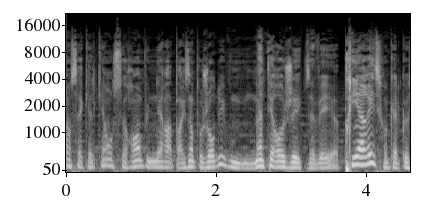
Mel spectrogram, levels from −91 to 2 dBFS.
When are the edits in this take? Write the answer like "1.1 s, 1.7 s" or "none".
3.2 s

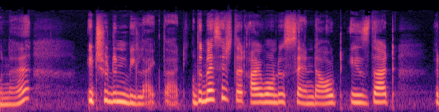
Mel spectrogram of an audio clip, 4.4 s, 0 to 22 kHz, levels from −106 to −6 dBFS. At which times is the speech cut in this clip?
1.8 s

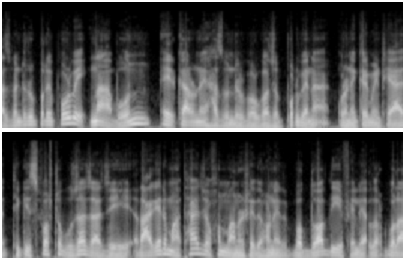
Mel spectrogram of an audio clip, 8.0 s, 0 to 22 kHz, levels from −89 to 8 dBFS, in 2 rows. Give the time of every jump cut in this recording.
none

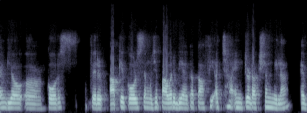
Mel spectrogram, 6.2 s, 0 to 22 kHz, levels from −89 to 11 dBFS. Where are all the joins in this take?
none

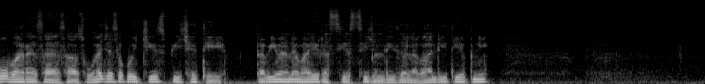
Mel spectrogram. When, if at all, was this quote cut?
none

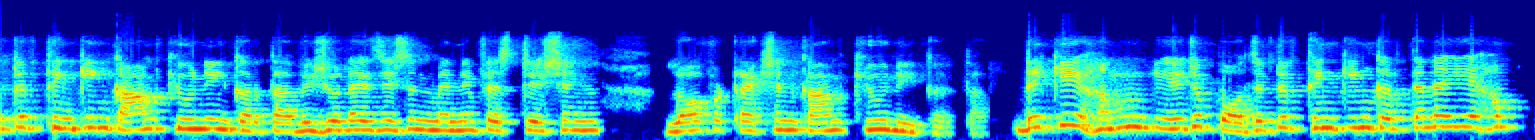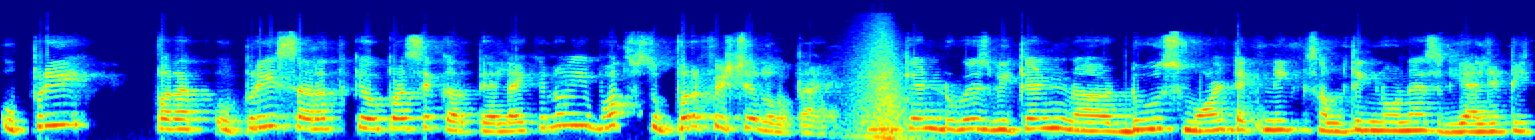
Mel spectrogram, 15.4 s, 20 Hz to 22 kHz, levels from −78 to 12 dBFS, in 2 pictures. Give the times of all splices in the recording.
12.1 s

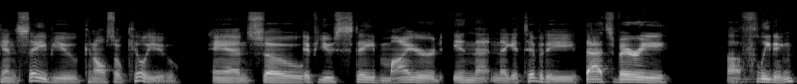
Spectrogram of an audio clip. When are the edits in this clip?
3.1 s, 5.8 s

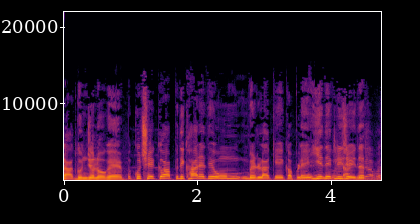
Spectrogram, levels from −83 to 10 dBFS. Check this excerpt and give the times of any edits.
1.0 s

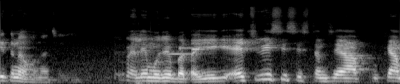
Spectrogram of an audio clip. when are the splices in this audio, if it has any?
1.3 s

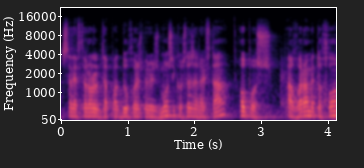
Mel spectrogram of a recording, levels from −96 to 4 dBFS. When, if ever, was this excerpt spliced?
2.6 s

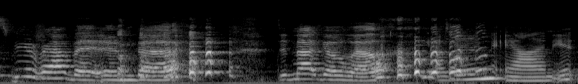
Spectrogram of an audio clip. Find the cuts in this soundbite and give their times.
4.7 s

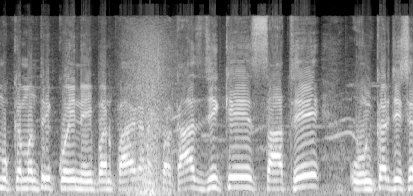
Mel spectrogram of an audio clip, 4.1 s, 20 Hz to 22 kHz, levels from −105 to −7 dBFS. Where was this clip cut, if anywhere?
1.5 s

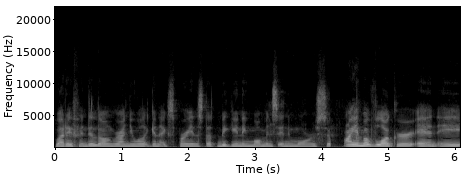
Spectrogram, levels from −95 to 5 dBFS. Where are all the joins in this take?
4.1 s

